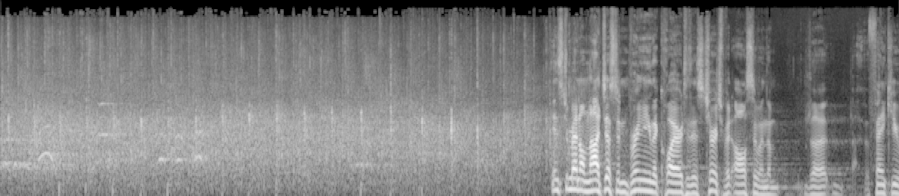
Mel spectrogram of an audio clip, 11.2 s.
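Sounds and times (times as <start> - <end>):
audience round of applause: 0.0 - 7.5
speech: 6.9 - 11.2.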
